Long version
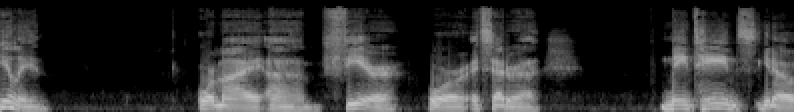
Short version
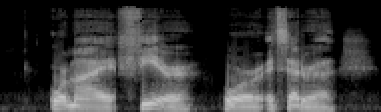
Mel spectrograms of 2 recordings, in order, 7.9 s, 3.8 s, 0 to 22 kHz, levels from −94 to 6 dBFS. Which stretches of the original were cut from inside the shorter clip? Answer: 2.6 s to 3.2 s

